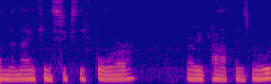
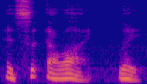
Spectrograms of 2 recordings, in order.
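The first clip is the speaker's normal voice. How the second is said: ordinary talk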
